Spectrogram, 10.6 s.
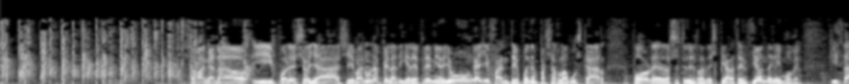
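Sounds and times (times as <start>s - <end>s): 
steady brisk clapping: 0.0s - 3.7s
speech: 2.4s - 10.6s.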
